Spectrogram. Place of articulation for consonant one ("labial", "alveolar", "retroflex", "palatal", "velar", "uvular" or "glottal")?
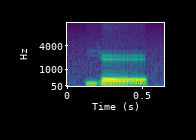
palatal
